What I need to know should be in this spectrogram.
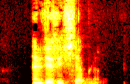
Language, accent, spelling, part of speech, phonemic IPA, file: French, France, invérifiable, adjective, /ɛ̃.ve.ʁi.fjabl/, LL-Q150 (fra)-invérifiable.wav
- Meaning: unverifiable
